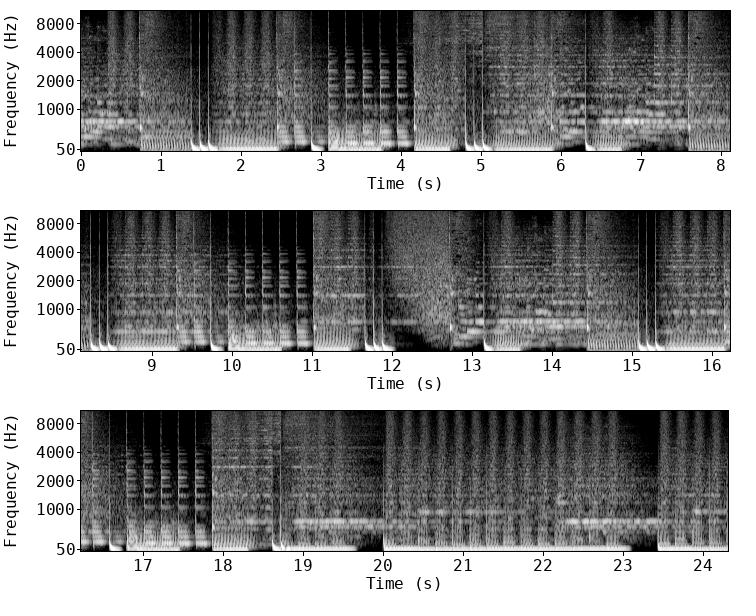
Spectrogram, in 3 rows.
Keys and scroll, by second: 12.5-16.7 typing, 17.2 Return.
